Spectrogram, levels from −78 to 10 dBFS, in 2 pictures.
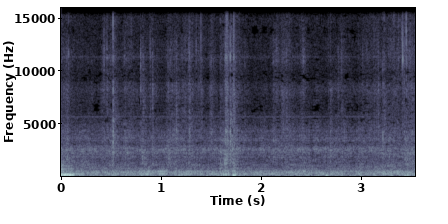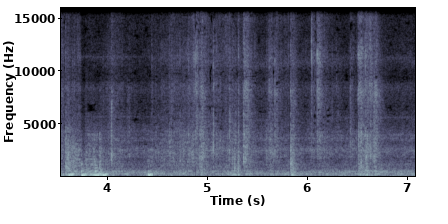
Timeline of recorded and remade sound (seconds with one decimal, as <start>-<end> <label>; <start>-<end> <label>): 0.0-7.1 recorded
